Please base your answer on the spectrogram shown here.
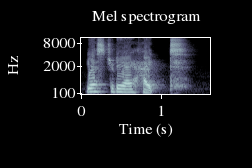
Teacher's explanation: That K is unvoiced, so the ED becomes an unvoiced T.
